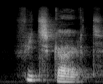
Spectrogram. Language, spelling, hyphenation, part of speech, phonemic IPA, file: Dutch, fietskaart, fiets‧kaart, noun, /ˈfits.kaːrt/, Nl-fietskaart.ogg
- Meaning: 1. cycling map (roadmap with relevant information for cyclists) 2. ticket or voucher allowing one to bring a bicycle along (chiefly in public transport)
